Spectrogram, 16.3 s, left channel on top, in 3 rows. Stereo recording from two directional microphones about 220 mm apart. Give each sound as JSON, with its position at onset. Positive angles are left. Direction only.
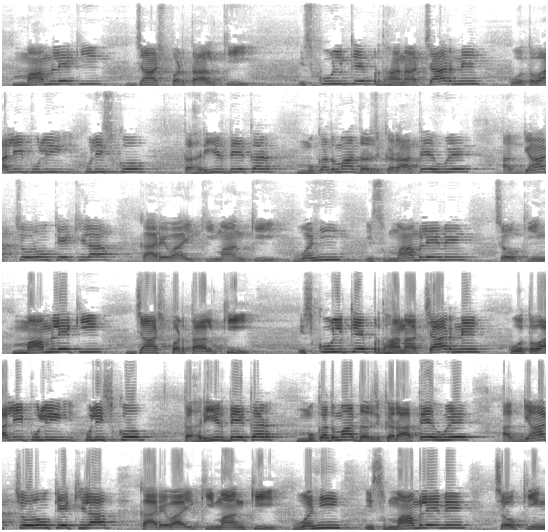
{"t": 0.1, "sound": "a man's voice", "side_deg": -20}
